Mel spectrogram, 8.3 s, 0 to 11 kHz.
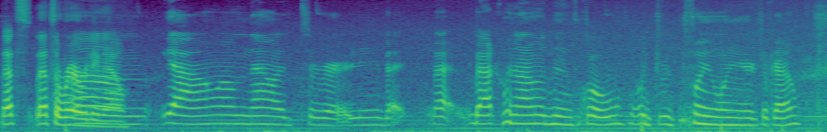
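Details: Dysarthria in a 40-year-old woman with moderate athetoid cerebral palsy, quadriplegia with moderate to severe physical involvement, GMFCS level 3/4; speech may be hard to understand.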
